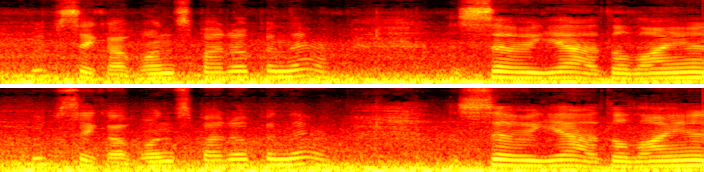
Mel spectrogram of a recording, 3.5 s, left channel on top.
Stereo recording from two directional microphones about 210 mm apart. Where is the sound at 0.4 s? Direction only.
20° left (ahead or behind).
